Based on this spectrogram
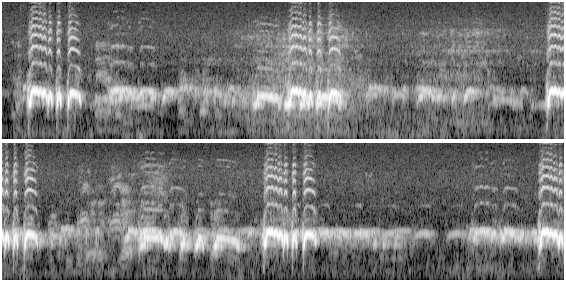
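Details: Local zebra dove song, played as a lure to get other zebra doves singing: loud bursts of staccato harmonic coos, repeated about every two and a half seconds, over a steady layer of softer rolling coos.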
